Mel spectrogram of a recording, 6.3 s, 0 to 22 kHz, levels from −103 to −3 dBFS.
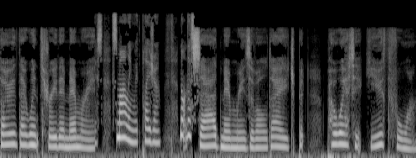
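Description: It's a speech clip with a section at the wrong speed from 1.42 to 2.89 s. For that stretch everything runs about 1.56 times too fast, so the speech jumps up roughly seven semitones and sounds hurried and chipmunk-like, then snaps back to normal pitch and pace. Since speed and pitch shift together and the change is abrupt at both ends, the likely cause is that segment being played or resampled against the wrong clock during editing or playback.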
